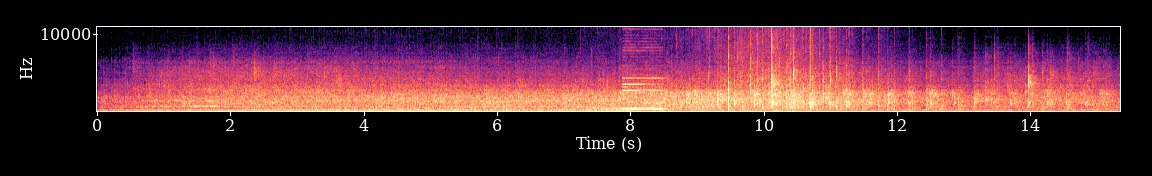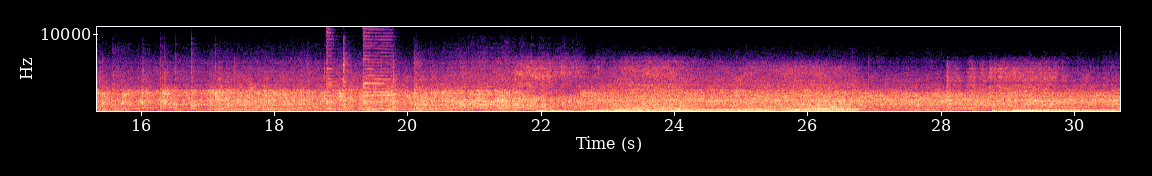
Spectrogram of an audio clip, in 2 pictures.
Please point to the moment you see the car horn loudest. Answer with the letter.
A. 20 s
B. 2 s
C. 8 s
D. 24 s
C.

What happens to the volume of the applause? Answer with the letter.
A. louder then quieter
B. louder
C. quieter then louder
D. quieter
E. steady
A.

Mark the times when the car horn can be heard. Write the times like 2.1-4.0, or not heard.
7.3-8.6, 18.8-19.9.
